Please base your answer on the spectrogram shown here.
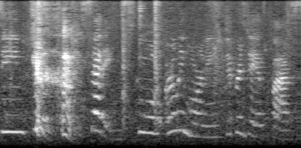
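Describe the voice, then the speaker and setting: A woman's voice: very high-pitched, animated, moderate pace. A woman reading out stage directions as a plain narrator at a live play reading. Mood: matter-of-fact. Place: read before a live audience, far camera. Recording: very noisy, distant room recording.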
